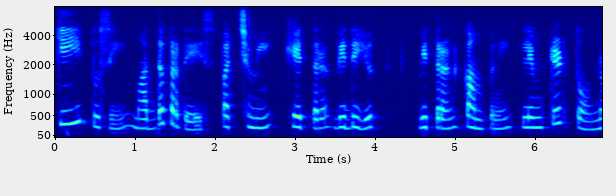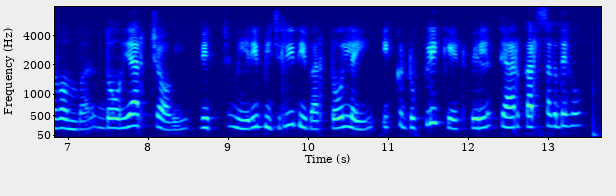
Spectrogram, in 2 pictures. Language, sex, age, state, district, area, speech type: Punjabi, female, 30-45, Punjab, Barnala, rural, read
